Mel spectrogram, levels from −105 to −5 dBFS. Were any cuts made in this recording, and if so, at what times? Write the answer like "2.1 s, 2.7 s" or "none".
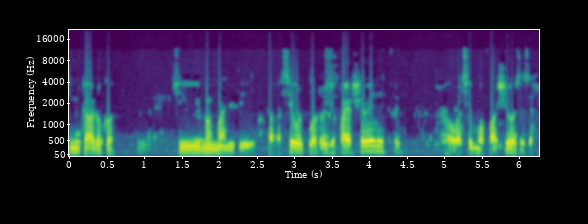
2.6 s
